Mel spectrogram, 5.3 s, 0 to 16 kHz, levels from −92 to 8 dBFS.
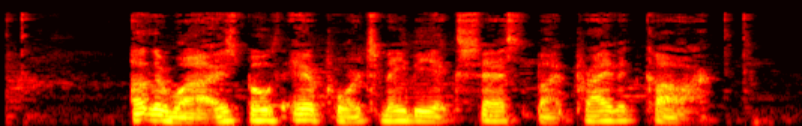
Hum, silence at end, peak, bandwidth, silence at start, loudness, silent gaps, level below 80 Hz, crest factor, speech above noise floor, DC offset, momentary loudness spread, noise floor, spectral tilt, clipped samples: none; 0.65 s; -2 dBFS; 11.5 kHz; 0.85 s; -19 LUFS; none; -52 dBFS; 18 dB; 48 dB; under 0.1%; 12 LU; -66 dBFS; -7 dB/octave; under 0.1%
